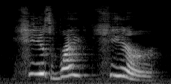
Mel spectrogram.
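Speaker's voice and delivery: put-on high, drawn-out boyish shout; loud indignant yell in a boy's voice. A narrator's reading. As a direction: shout it slowly, pitch leaping up. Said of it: "shouted Aang".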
